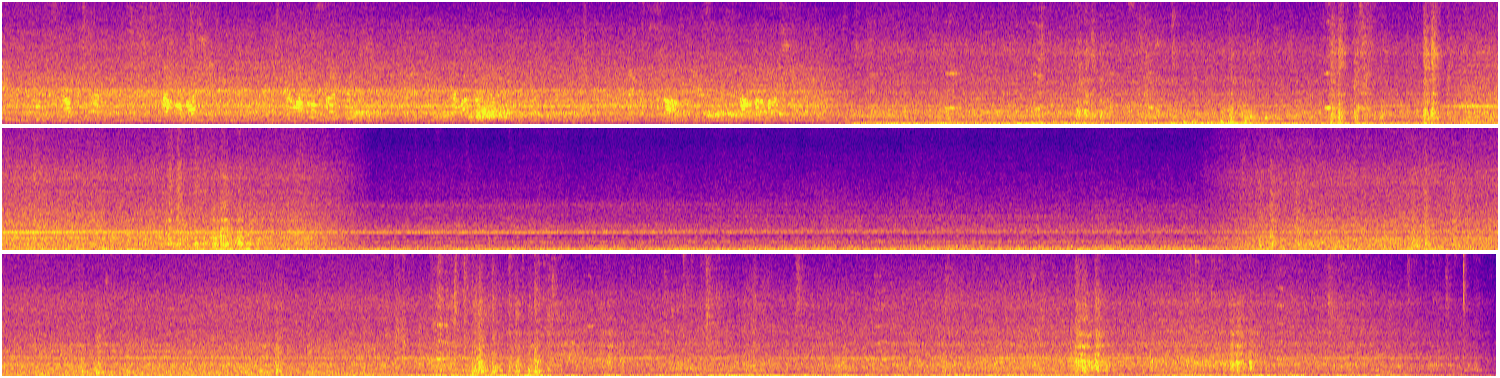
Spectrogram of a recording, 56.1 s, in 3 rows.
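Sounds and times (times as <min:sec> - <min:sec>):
train wheels rumbling on rail: 0:07.0 - 0:23.2, 0:33.6 - 0:56.0
train rattling: 0:07.2 - 0:23.1, 0:33.7 - 0:56.0.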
